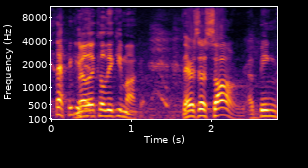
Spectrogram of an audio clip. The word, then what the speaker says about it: Mele Kalikimaka: Mele Kalikimaka. How do you say that again? Mele Kalikimaka.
